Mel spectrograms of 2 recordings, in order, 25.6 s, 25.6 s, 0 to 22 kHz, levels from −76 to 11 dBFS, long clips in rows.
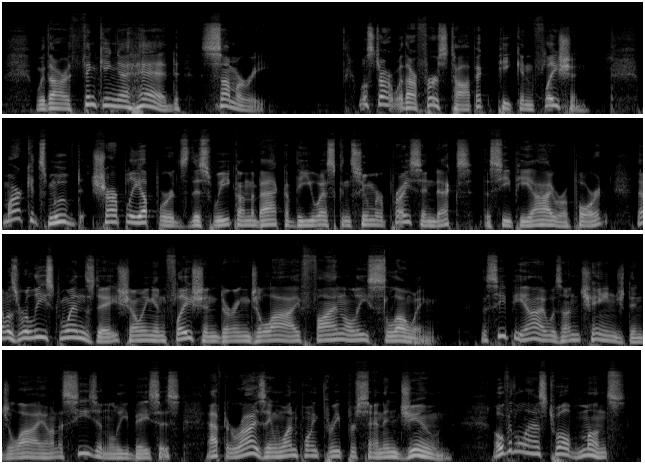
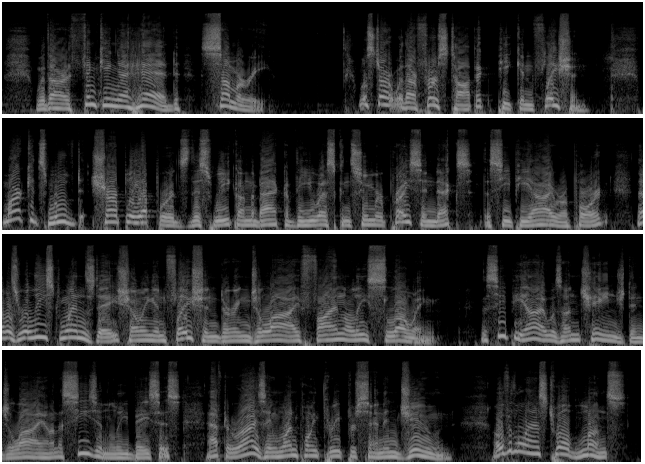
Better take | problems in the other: first | distortion; heavy; 7 dB below the speech

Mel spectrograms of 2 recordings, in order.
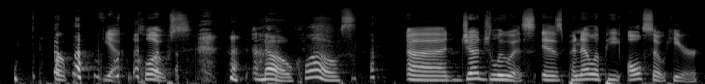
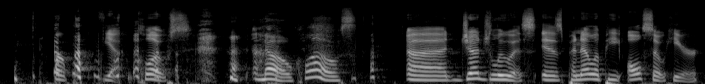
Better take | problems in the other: neither | none

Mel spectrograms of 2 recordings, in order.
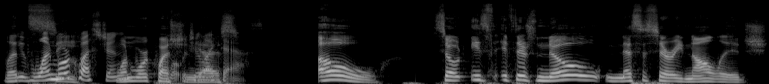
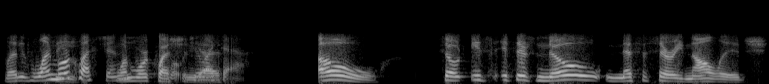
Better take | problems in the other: first | phone-call audio; poor line; nothing above 3.5 kHz

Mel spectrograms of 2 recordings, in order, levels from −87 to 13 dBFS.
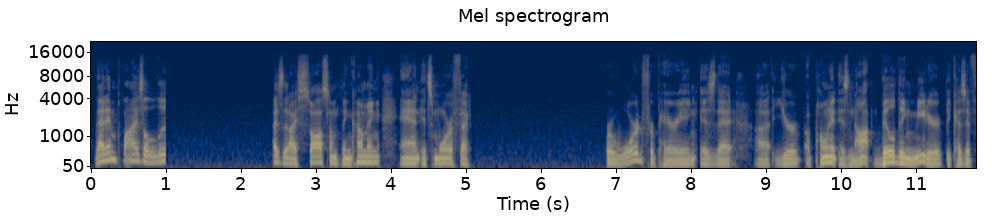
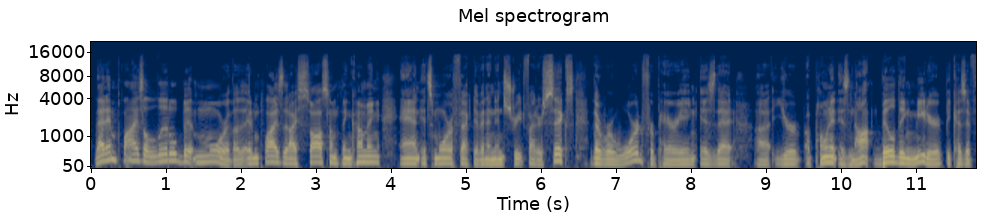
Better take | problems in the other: second | audio cutting out; at 1 s for 1.5 s and at 5 s for 2 s

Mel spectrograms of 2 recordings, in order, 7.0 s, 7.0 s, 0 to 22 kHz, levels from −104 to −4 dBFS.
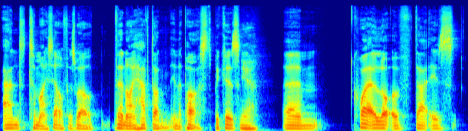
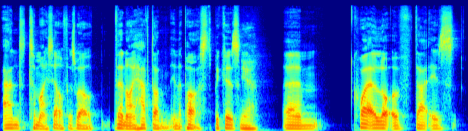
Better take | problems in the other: neither | none

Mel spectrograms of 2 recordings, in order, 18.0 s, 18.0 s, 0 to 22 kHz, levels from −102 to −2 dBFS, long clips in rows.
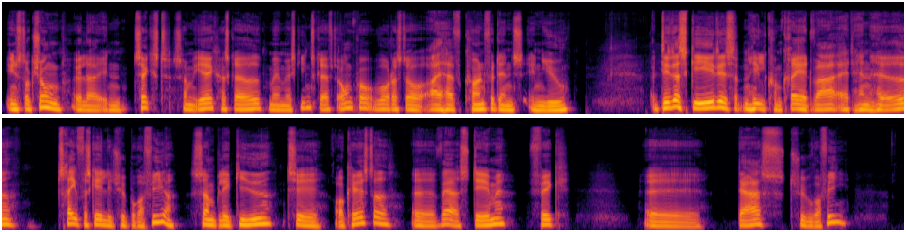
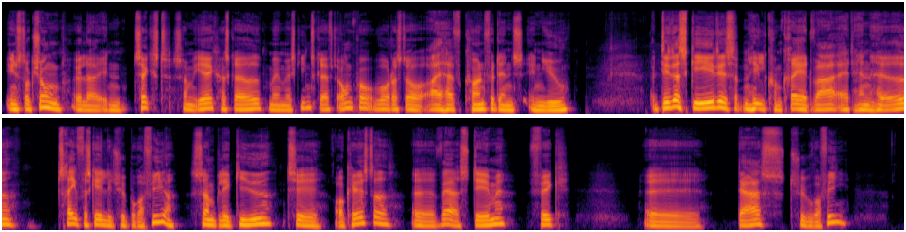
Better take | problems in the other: neither | none

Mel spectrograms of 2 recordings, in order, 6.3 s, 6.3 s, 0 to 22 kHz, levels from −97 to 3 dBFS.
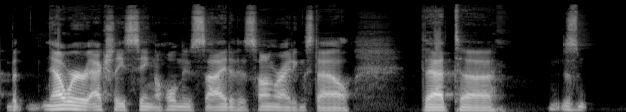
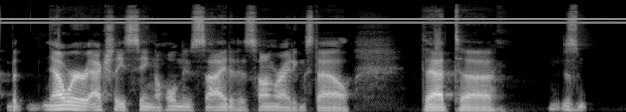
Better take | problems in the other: first | high-pitched whine; loud; throughout; 11 kHz, 6 dB below the speech

